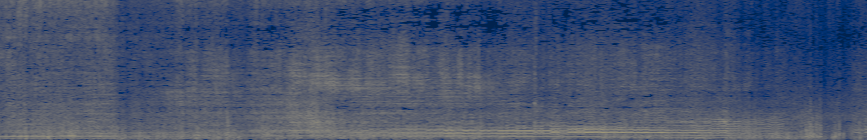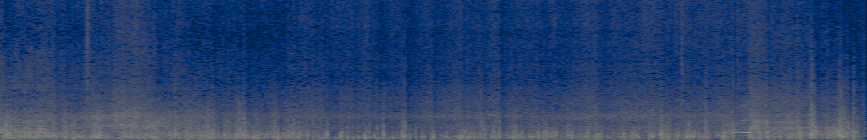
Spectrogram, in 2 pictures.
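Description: A motor vehicle's engine on the road, its pitch rising steadily for about ten seconds as it accelerates, then fading away into steady wind and road rush.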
